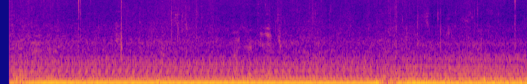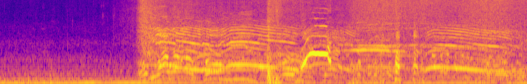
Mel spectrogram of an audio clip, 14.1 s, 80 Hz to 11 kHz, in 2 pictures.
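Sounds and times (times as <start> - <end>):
boat engine humming: 0.2 - 14.0.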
